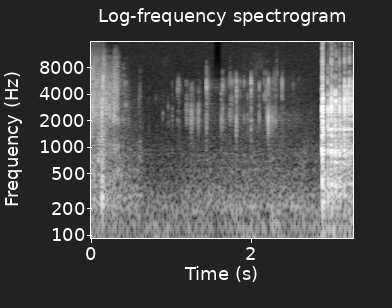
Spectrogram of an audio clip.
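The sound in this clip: A dice roll serves as a sound effect for a gaming segment: an opening clatter, a run of light, scattered clicks and ticks, then a sharp, bright burst near the end.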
